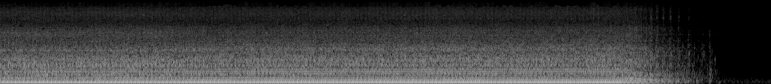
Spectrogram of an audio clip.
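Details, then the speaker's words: Troy-Bilt mower that wouldn't start after winter storage, now repaired (clogged carburetor jet cleaned, overfilled oil corrected, original fuel reused): smooth, even drone at steady speed for six seconds, then clean wind-down; healthy running. "it looks like we fixed the problem which was a clogged jet on the carburetor"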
